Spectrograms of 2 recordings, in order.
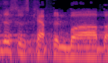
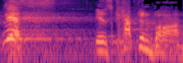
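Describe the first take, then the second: First: The voice is flat, slow and monotone. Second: The voice is loud, lively and booming. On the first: "monotone at first" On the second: "impersonation of a monster truck rally announcer"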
